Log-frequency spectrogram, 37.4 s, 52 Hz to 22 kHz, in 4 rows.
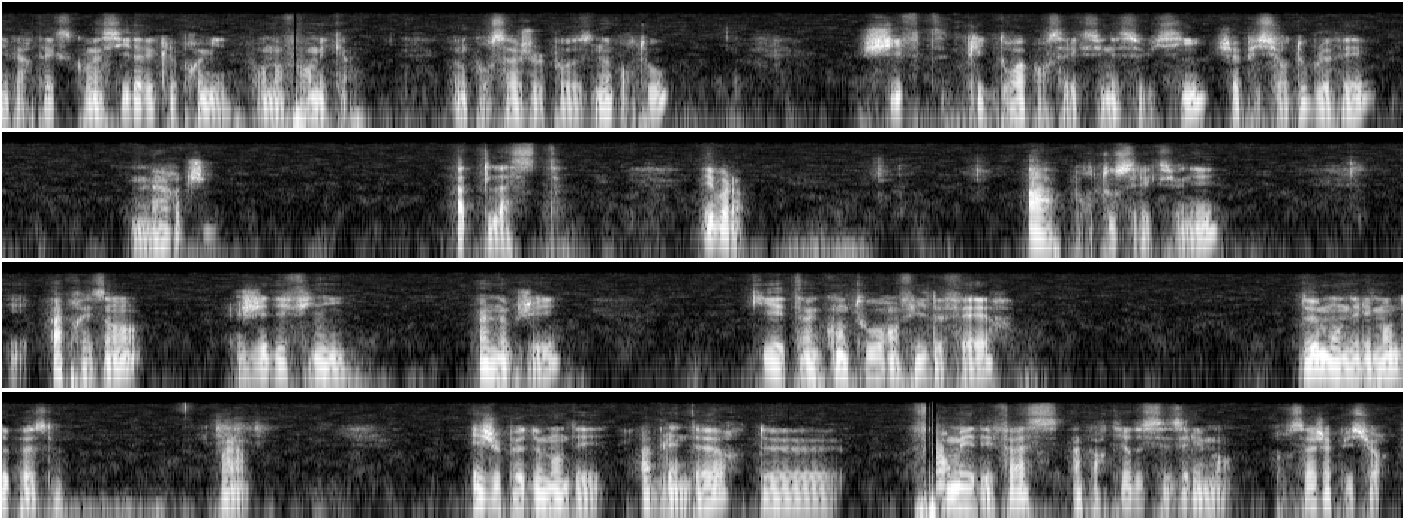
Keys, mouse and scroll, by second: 6.2 shift+right click, 8.3 w, 13.7 scroll down 1, 15.1 a, 16.8 shift+middle click, 18.3 middle click, 26.9 scroll up 3, 27.7 middle click.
